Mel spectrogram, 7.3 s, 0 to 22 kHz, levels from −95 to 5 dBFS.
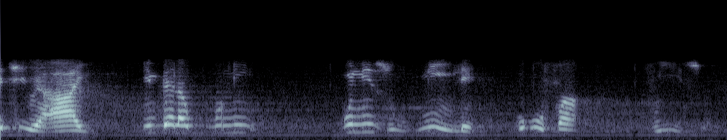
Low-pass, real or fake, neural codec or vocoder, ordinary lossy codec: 3.6 kHz; real; none; Opus, 16 kbps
